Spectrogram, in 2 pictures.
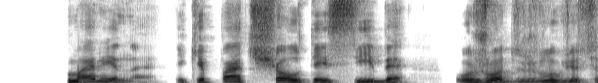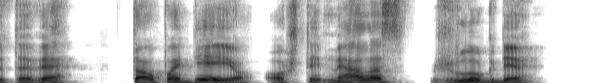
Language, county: Lithuanian, Šiauliai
